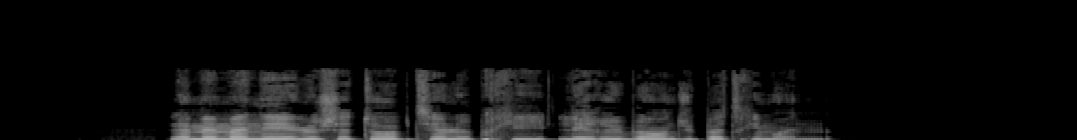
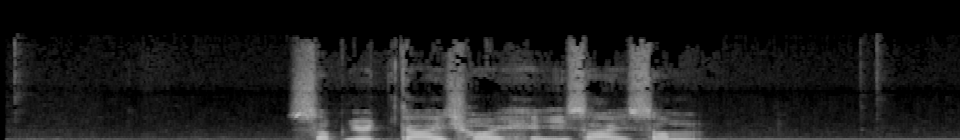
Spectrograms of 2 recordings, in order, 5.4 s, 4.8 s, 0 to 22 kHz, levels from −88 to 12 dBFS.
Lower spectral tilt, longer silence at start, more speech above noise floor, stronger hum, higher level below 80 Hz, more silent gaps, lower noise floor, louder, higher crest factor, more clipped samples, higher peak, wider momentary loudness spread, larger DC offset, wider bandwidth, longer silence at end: first, -7 dB/octave vs -4 dB/octave; second, 0.85 s vs 1.45 s; first, over 64 dB vs 36 dB; second, none vs 50 Hz at -45 dBFS; about the same, -46 dBFS vs -48 dBFS; neither; first, under -90 dBFS vs -56 dBFS; second, -27 LUFS vs -20 LUFS; about the same, 18 dB vs 20 dB; neither; second, -10 dBFS vs -2 dBFS; first, 12 LU vs 6 LU; neither; second, 11.5 kHz vs 16.5 kHz; first, 1.3 s vs 0.95 s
